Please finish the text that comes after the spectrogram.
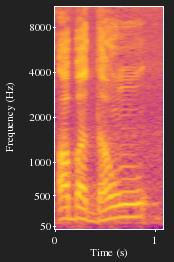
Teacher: اچھا، سب سے پہلے یہاں پر آپ دیکھیں کہ واو آ رہا ہے، تو پچھلے آیت کریمہ کا جو آخری کلمہ تھا ابدن، اب اسے اس کے ساتھ ملا کر پڑھیں گے تو ابدن میں دال پر دو زبر کی تنوین ہے، اسے واو کے ساتھ ملا کر واو کی آواز کو ادا کیا جائے گا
